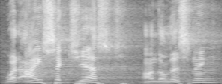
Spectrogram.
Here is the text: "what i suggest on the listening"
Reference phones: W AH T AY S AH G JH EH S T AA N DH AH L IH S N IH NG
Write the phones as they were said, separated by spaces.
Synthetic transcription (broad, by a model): W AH T AY S AH G JH EH S T N DH AH L IH S N IH NG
